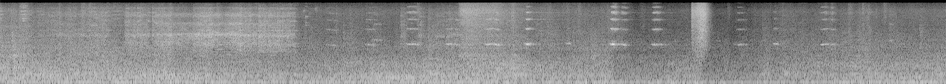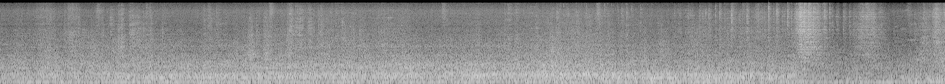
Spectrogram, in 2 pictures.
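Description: Freight train of tank cars rolling past at arm's length: steady rumble of wheels on rail. A run of short, high wheel squeals comes about a third of the way in, with one brief sharp screech among them. A few wheel clacks come near the end.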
